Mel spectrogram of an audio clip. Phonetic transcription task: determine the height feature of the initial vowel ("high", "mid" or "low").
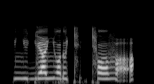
high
